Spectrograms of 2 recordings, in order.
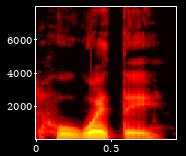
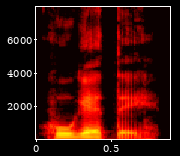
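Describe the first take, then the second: First: The u is sounded after the g. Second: The u is silent after the g. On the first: The speaker calls it wrong. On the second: The speaker calls it right. "U is silent in these sequences"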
